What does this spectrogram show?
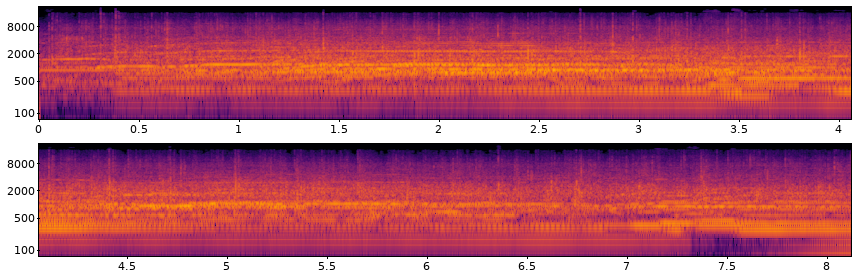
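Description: A large audience claps and cheers steadily for several seconds, dense applause with shouts and whoops mixed in, sustained and loud throughout with a sustained musical tone underneath.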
